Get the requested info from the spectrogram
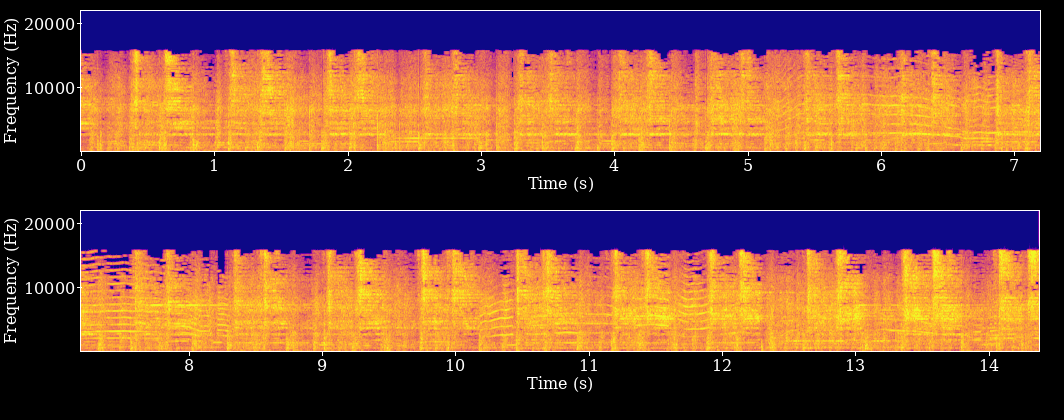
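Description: A moseñada band playing: bass drums and snare drums beat a steady, dense rhythm with cymbal clashes, under the melody of moseño flutes.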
